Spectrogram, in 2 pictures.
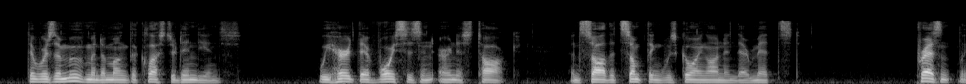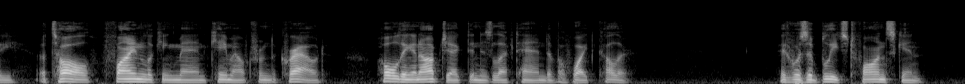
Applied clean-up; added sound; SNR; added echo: none; none; none; none.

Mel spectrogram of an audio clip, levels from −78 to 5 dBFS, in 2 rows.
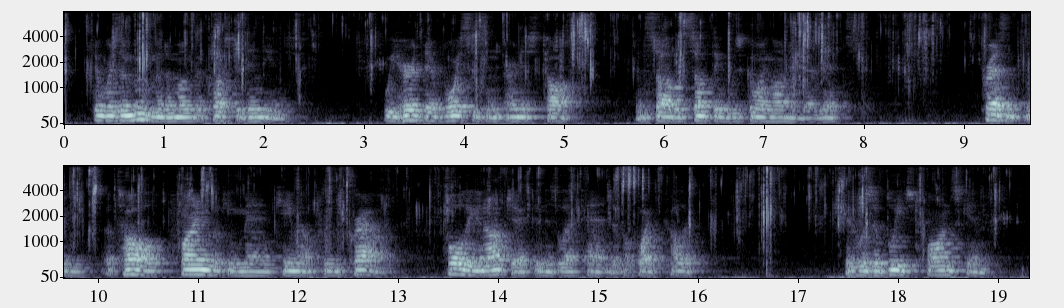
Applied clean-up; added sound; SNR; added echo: none; Chewing, mastication; 15 dB; reverberation time 0.5 s.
